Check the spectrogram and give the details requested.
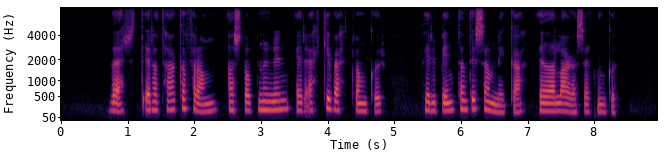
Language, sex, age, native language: Icelandic, female, 40-49, Icelandic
